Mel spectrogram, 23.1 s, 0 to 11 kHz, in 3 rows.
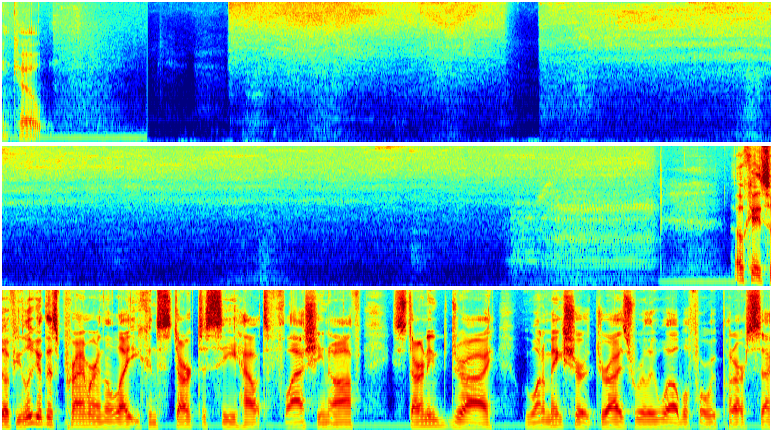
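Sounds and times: spray gun hissing: 2.3 - 10.7.

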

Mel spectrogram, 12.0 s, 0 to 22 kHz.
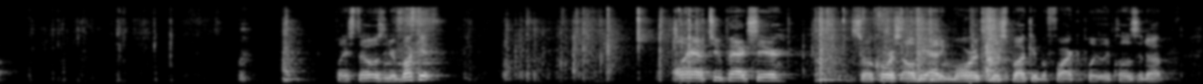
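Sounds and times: cardboard pieces rustling: 8.0 - 10.1.

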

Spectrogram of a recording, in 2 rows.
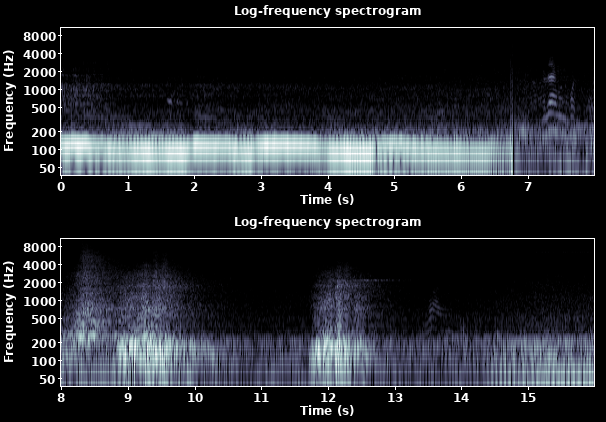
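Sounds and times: low engine rumble: 0.0 - 16.0
sports car engine revving: 7.6 - 12.4.

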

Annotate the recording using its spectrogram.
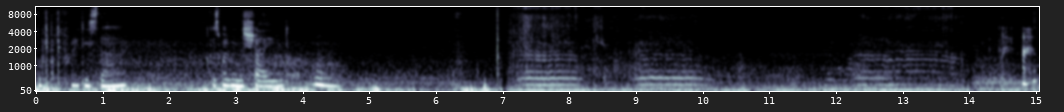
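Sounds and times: bee buzzing in flight: 7.1 - 10.2, 12.3 - 14.0.

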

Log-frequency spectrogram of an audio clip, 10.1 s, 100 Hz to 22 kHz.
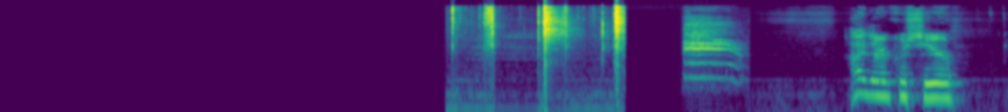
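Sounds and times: cat meowing: 6.8 - 7.5.

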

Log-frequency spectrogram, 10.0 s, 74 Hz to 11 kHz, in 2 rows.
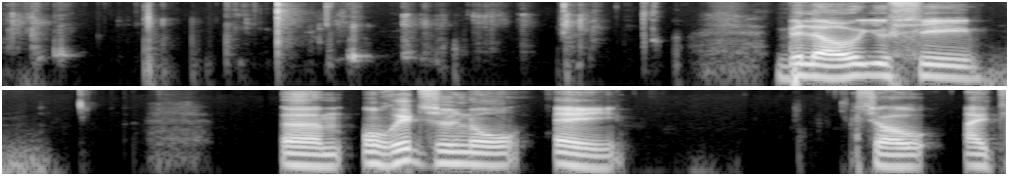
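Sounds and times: person sipping and swallowing: 1.1 - 3.4.

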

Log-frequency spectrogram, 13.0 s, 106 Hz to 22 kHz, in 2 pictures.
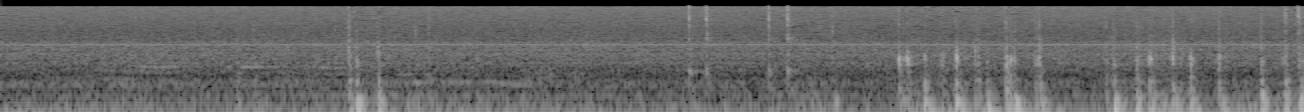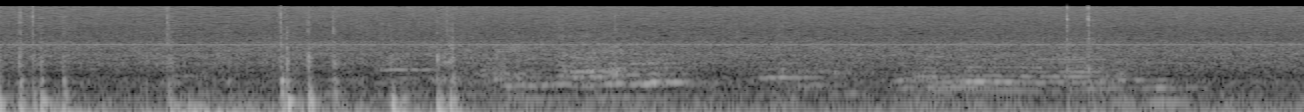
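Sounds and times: typing on computer keyboard: 1.7 - 2.1, 3.4 - 6.9, 7.9 - 8.9.

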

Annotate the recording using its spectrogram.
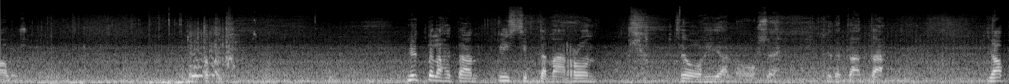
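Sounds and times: car engine low hum: 0.0 - 10.0.

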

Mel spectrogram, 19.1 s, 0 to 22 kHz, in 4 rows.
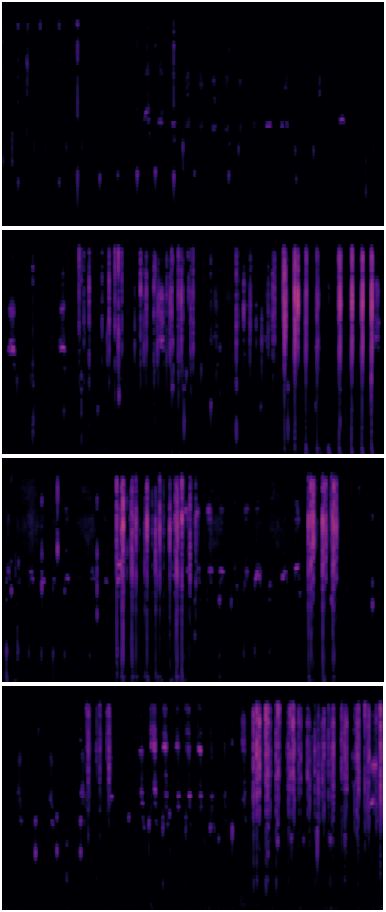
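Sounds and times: mouth clicks and pops: 0.0 - 19.0.

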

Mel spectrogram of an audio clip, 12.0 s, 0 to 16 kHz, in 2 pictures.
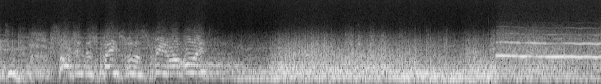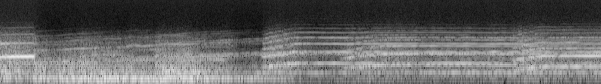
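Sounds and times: high electronic tone: 5.0 - 6.4.

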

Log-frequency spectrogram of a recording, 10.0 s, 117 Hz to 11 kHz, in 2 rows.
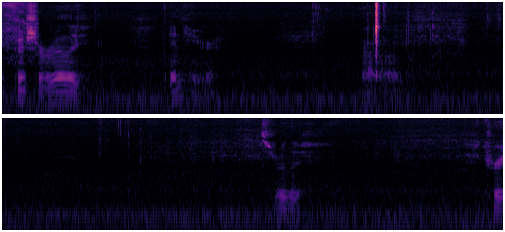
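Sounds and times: boat motor humming: 2.2 - 10.0.

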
